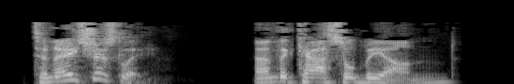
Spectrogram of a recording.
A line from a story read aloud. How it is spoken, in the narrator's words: I agreed evenly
